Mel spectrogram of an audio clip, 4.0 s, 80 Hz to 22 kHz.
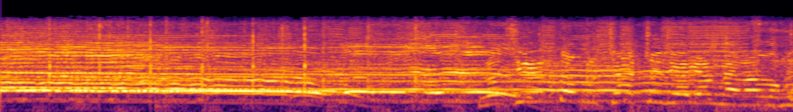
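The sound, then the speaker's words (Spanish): A studio audience cheers and whoops loudly over steady applause as team 1 is introduced, a dense roar of many voices that holds strong for the full few seconds without a break. “Les presento al equipo 1. Aplausos, tres aplausos.”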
